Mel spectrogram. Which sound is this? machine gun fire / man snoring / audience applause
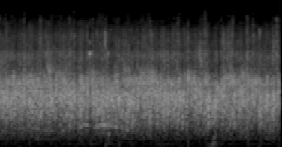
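audience applause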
